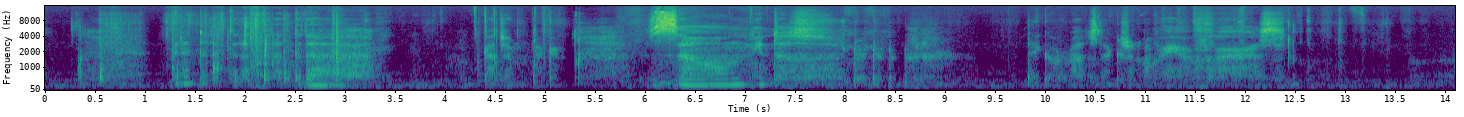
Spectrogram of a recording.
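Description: Soft close-microphone whispering in several short stretches, broken by brief sharp clicks and light handling noises.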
